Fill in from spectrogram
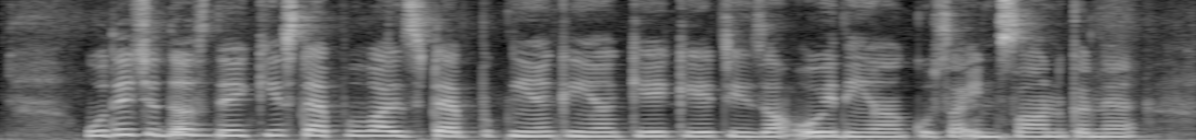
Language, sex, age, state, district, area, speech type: Dogri, female, 18-30, Jammu and Kashmir, Samba, rural, spontaneous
